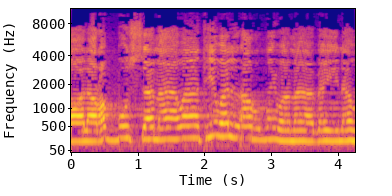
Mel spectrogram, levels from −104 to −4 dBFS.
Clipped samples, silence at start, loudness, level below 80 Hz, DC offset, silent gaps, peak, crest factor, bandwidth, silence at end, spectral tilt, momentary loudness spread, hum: under 0.1%; 0 s; -17 LUFS; -58 dBFS; under 0.1%; none; -2 dBFS; 14 dB; 10.5 kHz; 0 s; -4 dB/octave; 7 LU; none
